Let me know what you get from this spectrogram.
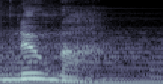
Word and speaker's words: pneuma: In that verse, the word Spirit in its original text is pneuma. Pneuma. You spell it P-N-E-U-M-A. Like pneumonia.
